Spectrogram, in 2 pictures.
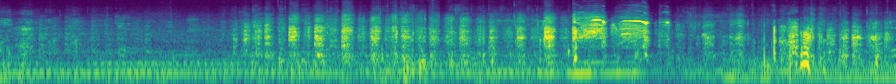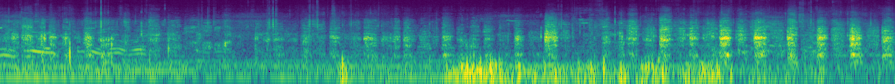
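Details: Two German Shepherds, Nyah and Yogi, out enjoying a beautiful day, panting in hoarse breathy bursts, about two per second, with human voices and a low hum mixed in.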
